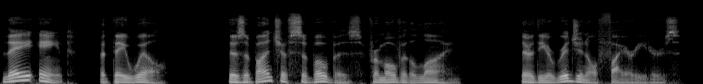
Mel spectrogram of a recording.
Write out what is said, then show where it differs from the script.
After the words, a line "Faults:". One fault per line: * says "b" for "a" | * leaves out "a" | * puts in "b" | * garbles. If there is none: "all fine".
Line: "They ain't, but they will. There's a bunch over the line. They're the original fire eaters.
"They ain't, but they will. There's a bunch of Sabobas from over the line. They're the original fire eaters.
Faults:
* puts in "of Sabobas from"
